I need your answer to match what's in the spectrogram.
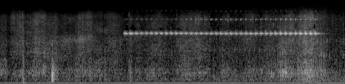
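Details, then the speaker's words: Shoe-shaped telephone, make unknown and possibly homemade, with a suspected cheap piezo ringer. A thin high buzzing ring pulsing about four times a second, faint and muffled. Too quiet; the ringer may need replacing or may be buried in cloth. "Sounds like it's getting a little bit louder, maybe. Probably should be louder than that, though."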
